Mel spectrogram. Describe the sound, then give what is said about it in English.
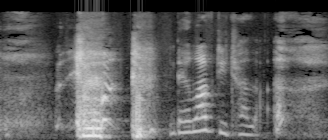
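Two harsh coughs in quick succession, the first longer and heavier, followed right away by a person speaking briefly. “Sorry, a bit of a cough.”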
